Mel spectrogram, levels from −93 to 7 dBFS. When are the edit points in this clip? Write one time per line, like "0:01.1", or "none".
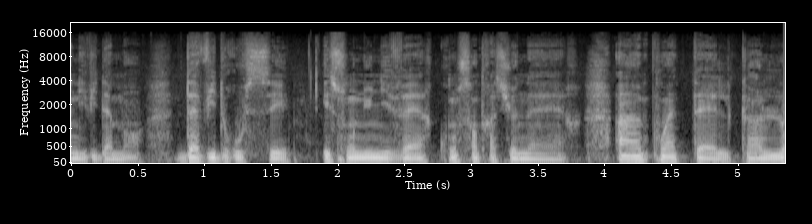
none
